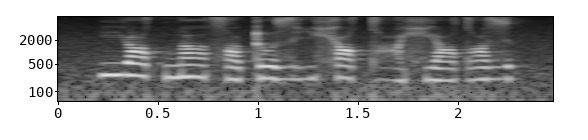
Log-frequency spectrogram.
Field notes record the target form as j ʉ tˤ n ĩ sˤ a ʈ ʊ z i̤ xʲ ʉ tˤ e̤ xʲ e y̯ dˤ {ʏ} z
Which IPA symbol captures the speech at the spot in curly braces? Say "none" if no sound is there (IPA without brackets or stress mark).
ʏ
